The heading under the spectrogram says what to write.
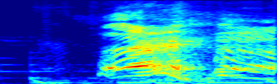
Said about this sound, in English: Uh-oh. Sneeze coming. Hold on.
